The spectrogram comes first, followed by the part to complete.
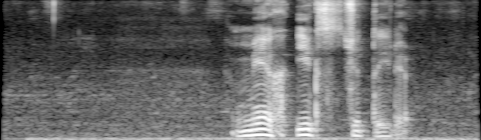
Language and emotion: Russian, neutral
